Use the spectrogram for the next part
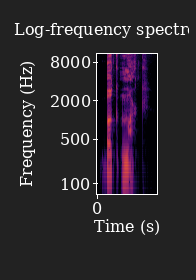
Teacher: in spondee, both syllables are stressed.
